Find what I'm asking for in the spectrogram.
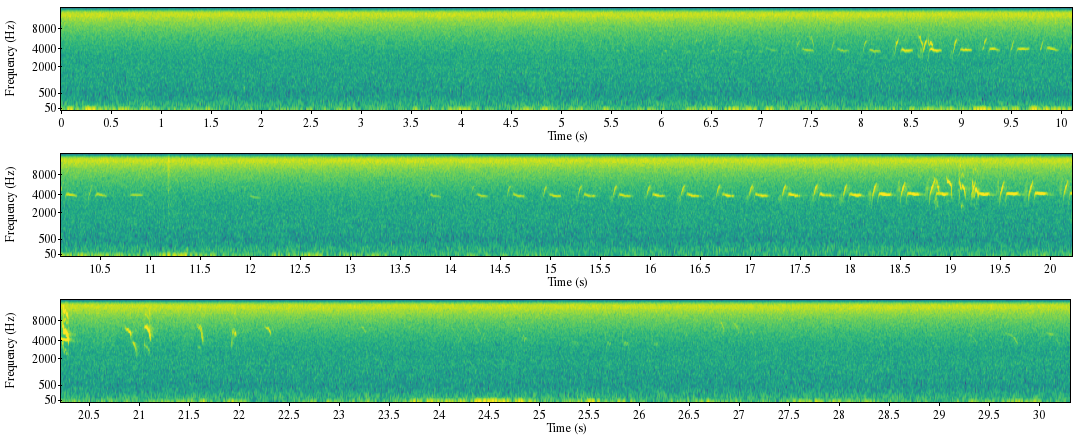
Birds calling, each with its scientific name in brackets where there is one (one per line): American Pipit (Anthus rubescens)
unidentified bird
